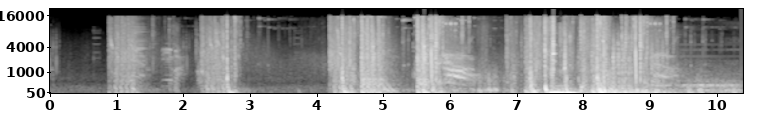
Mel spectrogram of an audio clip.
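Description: Rapid rifle gunfire bursts out loudly, close by.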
